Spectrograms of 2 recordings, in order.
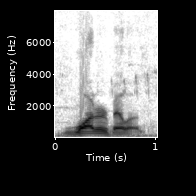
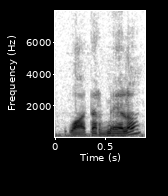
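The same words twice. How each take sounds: First: It is spoken with an American accent. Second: It is spoken with a Filipino accent. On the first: "In American English" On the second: "In the Philippines"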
